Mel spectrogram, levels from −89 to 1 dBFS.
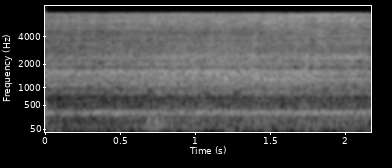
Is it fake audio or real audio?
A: fake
